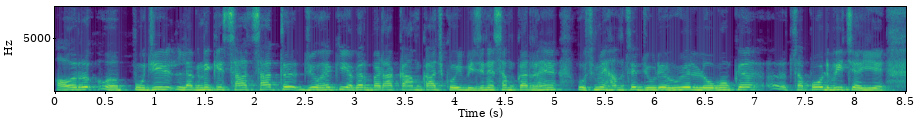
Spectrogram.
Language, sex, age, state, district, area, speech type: Hindi, male, 30-45, Uttar Pradesh, Jaunpur, rural, spontaneous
